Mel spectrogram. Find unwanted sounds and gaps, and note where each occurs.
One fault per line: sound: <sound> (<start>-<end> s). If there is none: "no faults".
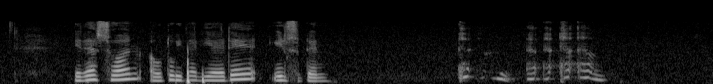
sound: throat clearing (4.6-6.1 s)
